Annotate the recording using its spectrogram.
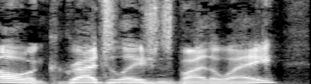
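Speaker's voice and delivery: ordinary delivery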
